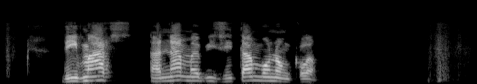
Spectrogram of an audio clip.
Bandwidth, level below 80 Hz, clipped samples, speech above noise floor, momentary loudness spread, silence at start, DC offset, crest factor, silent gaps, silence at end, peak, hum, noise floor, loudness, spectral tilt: 7.8 kHz; -68 dBFS; under 0.1%; over 72 dB; 13 LU; 0.65 s; under 0.1%; 20 dB; 1.39-1.44 s; 0.35 s; -2 dBFS; 50 Hz at -60 dBFS; under -90 dBFS; -18 LUFS; -4 dB/octave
